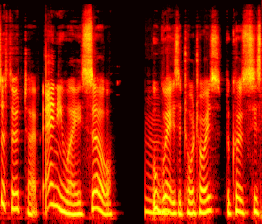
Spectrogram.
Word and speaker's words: Oogway: Next character, Oogway.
